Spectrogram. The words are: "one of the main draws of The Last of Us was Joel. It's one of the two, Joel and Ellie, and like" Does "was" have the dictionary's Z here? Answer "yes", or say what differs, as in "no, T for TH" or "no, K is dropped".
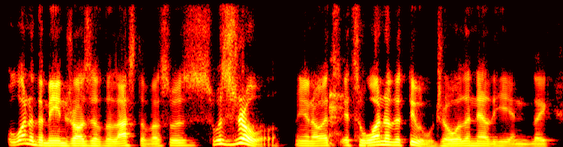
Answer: yes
